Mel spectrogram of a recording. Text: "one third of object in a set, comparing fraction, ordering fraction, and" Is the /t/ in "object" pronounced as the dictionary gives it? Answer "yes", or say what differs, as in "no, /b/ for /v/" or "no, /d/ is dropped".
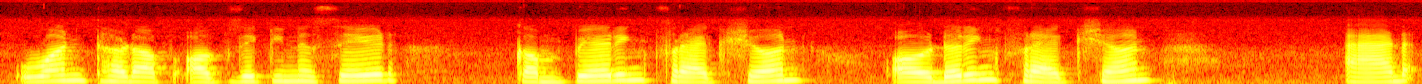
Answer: no, /t/ is dropped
